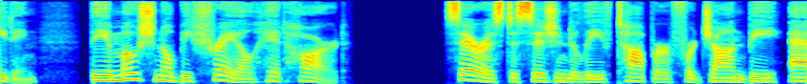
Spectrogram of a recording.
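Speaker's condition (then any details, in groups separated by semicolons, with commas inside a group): No condition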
